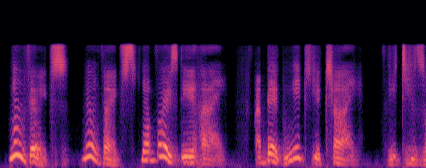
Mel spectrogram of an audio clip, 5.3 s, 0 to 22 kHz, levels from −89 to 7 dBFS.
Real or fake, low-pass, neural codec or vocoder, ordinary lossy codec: fake; 7.2 kHz; codec, 16 kHz, 0.5 kbps, FreqCodec, smaller model; none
